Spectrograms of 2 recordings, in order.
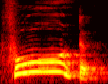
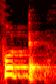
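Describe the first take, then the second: First: The vowel is a long oo, like root. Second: The vowel is a short u sound. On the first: The speaker calls it wrong. "అలా అనకూడదు" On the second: The speaker calls it right. "ఎఫ్ఓఓటి ఫుట్"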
